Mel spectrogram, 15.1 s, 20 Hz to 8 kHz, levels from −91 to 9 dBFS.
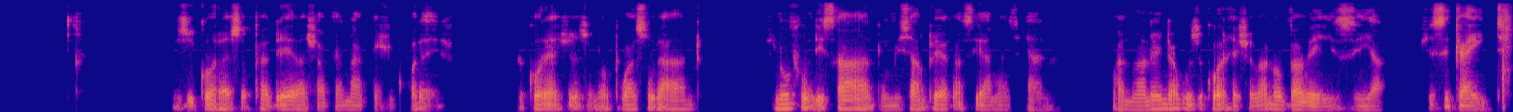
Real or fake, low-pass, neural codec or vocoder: fake; 7.2 kHz; codec, 16 kHz, 2 kbps, FunCodec, trained on LibriTTS, 25 frames a second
